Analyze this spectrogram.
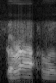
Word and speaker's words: Garafolo: want to hear but when you americanize it so you said it right the American way but really the true way to say it is garoo the way they say it over and got it kind of like Janine Garoppolo there you go she's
